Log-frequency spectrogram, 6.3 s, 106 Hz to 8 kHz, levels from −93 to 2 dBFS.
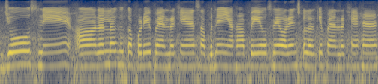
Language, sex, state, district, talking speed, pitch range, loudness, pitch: Hindi, female, Rajasthan, Bikaner, 170 wpm, 260-275 Hz, -13 LUFS, 265 Hz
